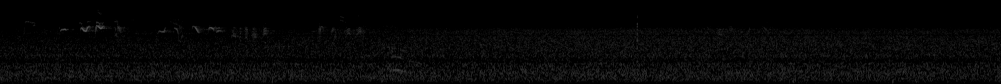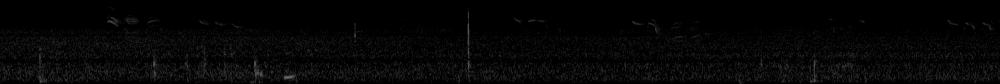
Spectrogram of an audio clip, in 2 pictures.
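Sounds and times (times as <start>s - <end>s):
steady outdoor hiss: 0.0s - 20.0s
songbirds chirping: 0.1s - 4.1s, 10.4s - 20.0s
soft rustles: 17.4s - 18.8s.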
